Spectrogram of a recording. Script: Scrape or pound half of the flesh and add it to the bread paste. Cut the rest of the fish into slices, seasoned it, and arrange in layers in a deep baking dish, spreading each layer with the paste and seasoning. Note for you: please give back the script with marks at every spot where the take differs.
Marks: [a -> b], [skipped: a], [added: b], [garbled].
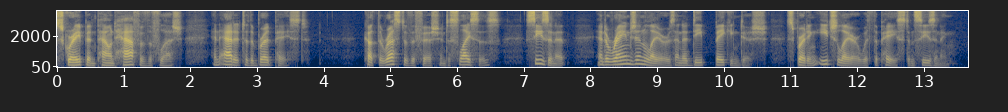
Scrape [or -> and] pound half of the flesh and add it to the bread paste. Cut the rest of the fish into slices, [seasoned -> season] it, and arrange in layers in a deep baking dish, spreading each layer with the paste and seasoning.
